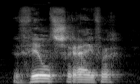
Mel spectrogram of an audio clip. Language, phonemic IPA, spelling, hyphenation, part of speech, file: Dutch, /ˈveːlˌsxrɛi̯.vər/, veelschrijver, veel‧schrij‧ver, noun, Nl-veelschrijver.ogg
- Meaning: writer who authors many texts of low quality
